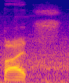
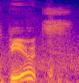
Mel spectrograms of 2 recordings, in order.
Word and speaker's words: Butts: Oh, they do pronounce that butts. I thought it was Butes.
